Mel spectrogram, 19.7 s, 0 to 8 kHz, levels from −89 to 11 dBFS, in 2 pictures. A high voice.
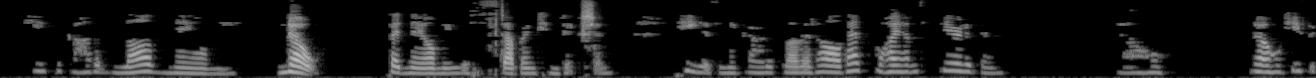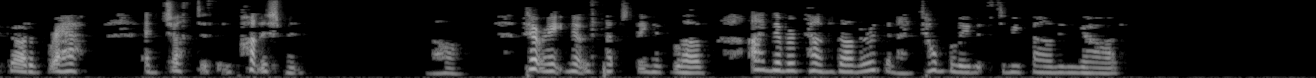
Yes: high, 235 Hz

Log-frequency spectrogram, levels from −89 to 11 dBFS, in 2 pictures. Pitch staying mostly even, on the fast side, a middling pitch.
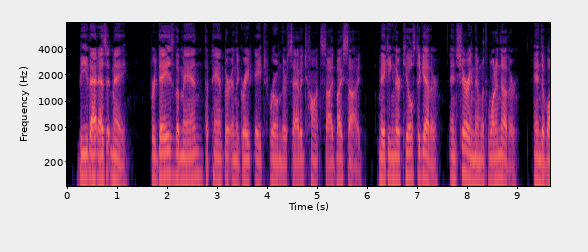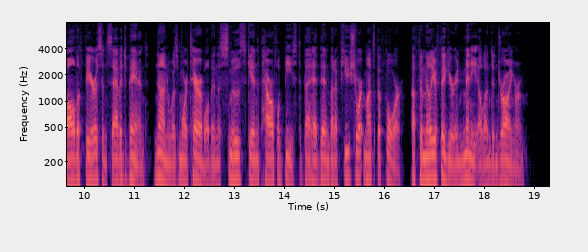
No: narrow, 2.3 semitones; fast, 210 wpm; low, 110 Hz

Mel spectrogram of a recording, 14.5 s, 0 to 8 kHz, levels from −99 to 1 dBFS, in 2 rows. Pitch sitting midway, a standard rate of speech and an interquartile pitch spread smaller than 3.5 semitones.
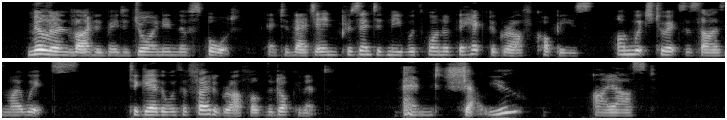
Yes: medium, 175 Hz; average, 160 wpm; average, 3.0 semitones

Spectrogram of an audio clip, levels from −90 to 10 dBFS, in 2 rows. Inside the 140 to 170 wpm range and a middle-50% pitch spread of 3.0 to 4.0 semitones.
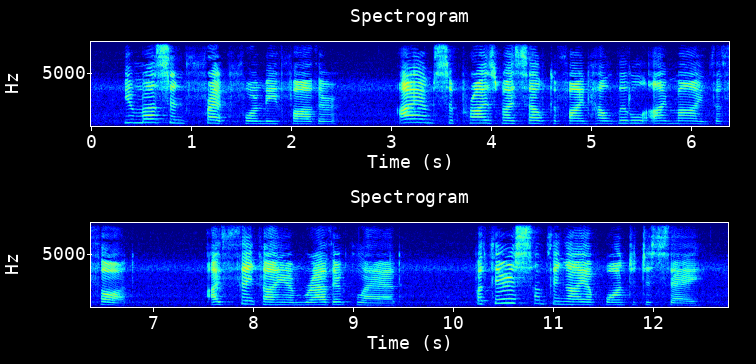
Yes: average, 155 wpm; average, 3.7 semitones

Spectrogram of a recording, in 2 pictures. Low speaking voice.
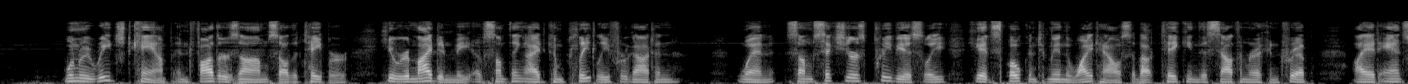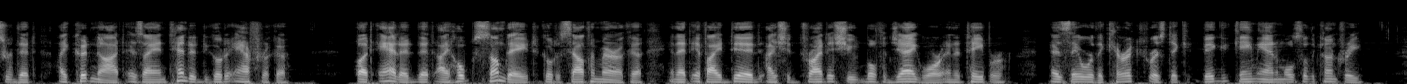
Yes: low, 115 Hz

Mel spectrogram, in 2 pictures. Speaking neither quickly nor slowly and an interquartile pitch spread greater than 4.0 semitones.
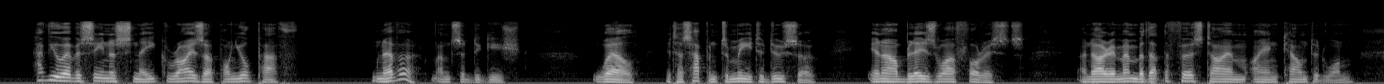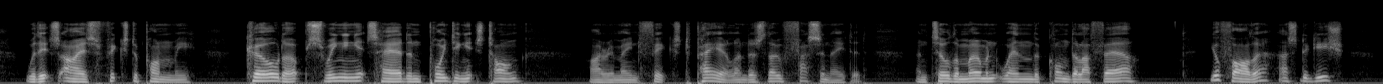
No: average, 165 wpm; average, 3.7 semitones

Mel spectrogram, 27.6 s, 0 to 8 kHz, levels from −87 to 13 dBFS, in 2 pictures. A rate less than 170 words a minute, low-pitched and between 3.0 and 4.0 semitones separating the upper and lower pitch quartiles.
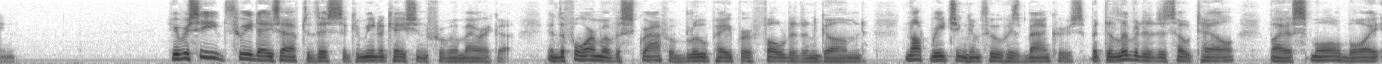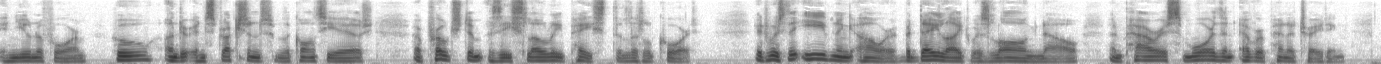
Yes: average, 155 wpm; low, 110 Hz; average, 3.6 semitones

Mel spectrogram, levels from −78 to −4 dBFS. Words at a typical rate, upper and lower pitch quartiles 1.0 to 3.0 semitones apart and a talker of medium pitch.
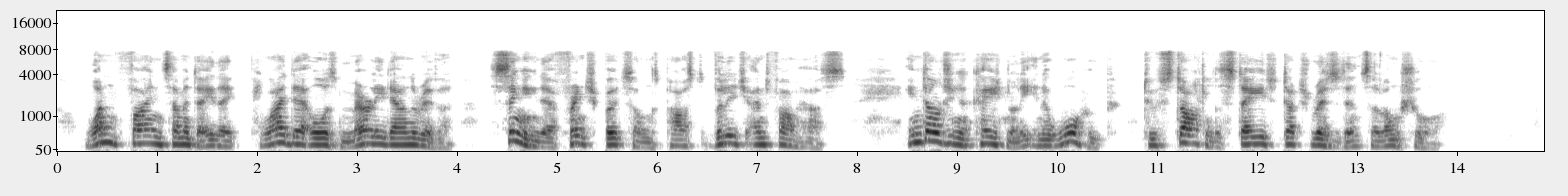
No: average, 150 wpm; average, 4.4 semitones; medium, 150 Hz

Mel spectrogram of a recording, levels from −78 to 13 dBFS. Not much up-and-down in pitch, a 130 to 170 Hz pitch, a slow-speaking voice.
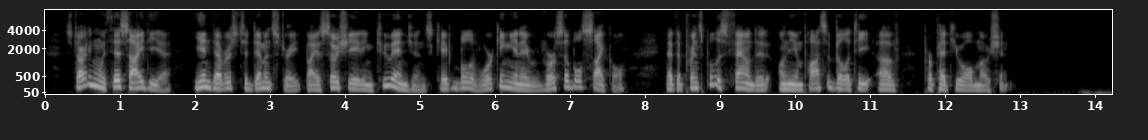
No: average, 5.0 semitones; low, 135 Hz; slow, 125 wpm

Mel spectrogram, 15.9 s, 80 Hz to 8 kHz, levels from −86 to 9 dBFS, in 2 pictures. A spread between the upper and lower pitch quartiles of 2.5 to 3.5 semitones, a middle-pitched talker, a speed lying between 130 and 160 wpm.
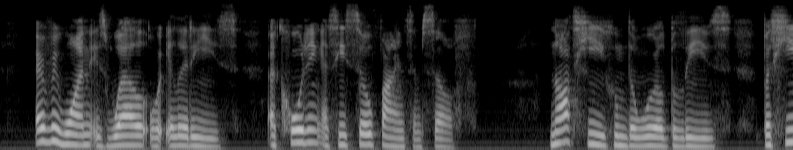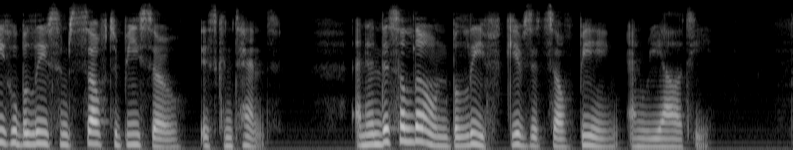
No: average, 4.2 semitones; medium, 180 Hz; average, 150 wpm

